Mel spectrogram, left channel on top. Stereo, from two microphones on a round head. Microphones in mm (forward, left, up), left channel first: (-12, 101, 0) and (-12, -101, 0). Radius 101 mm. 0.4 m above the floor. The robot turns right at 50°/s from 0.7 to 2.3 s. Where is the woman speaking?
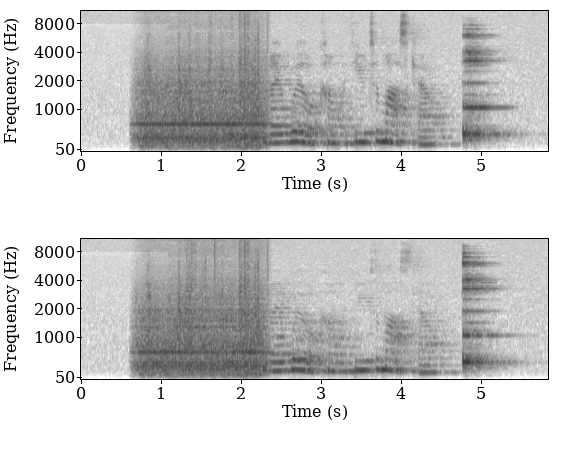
70° left (ahead or behind), 5 m.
